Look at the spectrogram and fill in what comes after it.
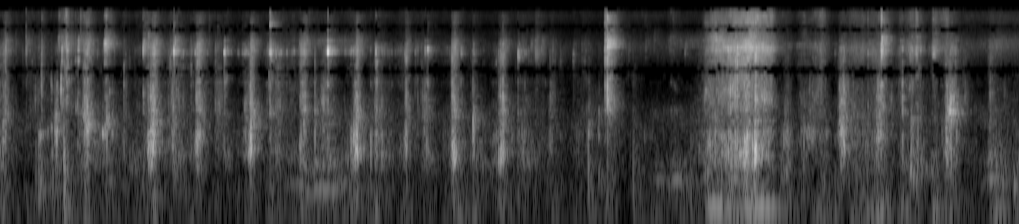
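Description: Close-miked eating sounds of a person chewing soft braised kimchi and rice soaked in water: quick wet smacks and clicks of the mouth, several a second, with one louder, longer noisy mouth sound about seven seconds in.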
